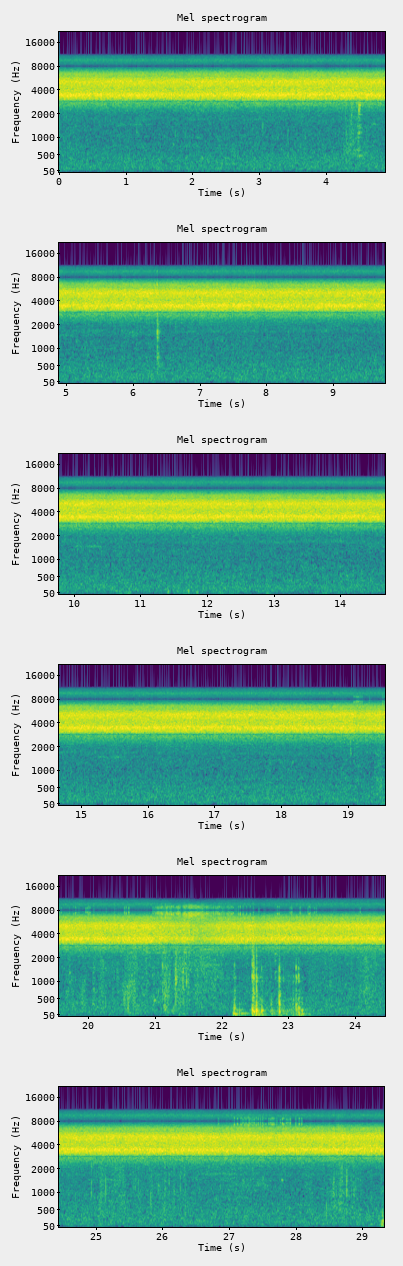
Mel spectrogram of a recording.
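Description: Cicada chorus: a loud, steady, unbroken high-pitched drone. A few faint low bumps come about three-quarters of the way through.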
